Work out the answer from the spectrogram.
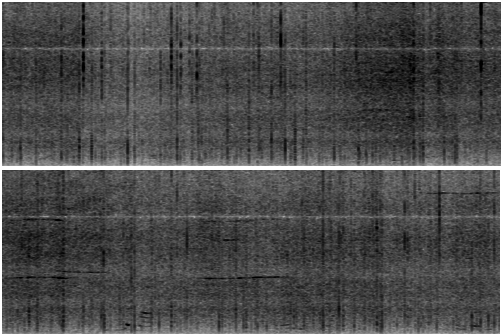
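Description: Heavy rain falling steadily on a city street: a dense, even hiss with many sharp drop ticks scattered through it.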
